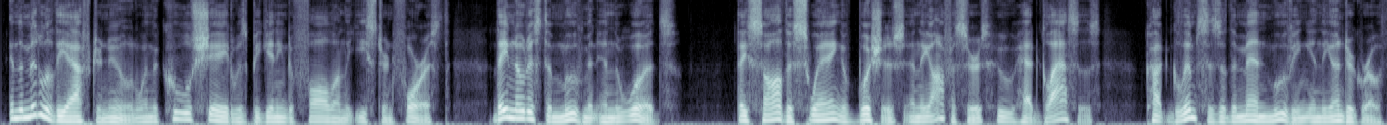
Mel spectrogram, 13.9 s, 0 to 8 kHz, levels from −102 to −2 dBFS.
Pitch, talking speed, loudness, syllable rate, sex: 110 Hz, 200 wpm, -19 LUFS, 5.4 syllables/s, male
